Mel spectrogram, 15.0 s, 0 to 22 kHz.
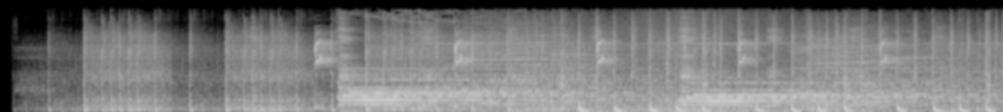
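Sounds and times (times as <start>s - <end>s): basketballs bouncing on wood floor: 0.7s - 5.1s
sneakers squeaking: 1.2s - 5.6s, 6.3s - 11.5s
music with sustained chords: 5.1s - 15.0s.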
